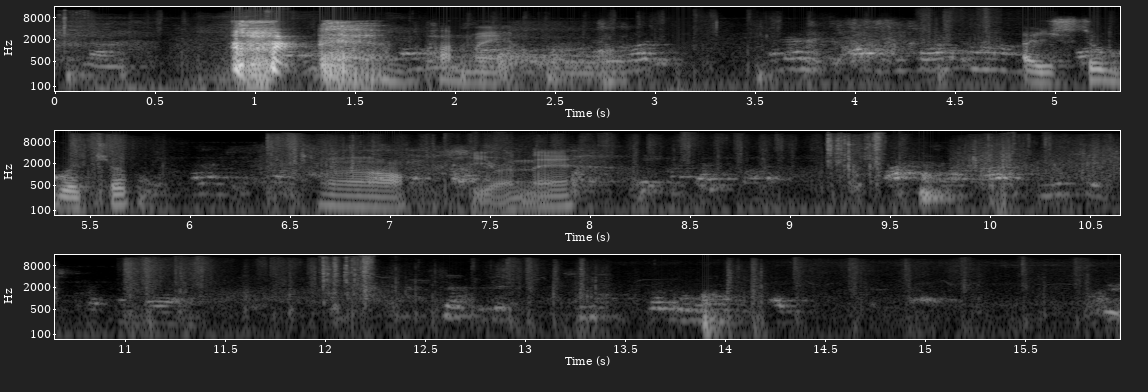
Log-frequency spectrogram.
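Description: Footsteps patter quickly on hard ground and grass.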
